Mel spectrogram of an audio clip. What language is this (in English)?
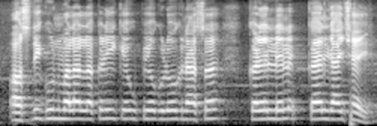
Magahi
